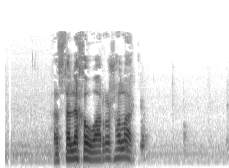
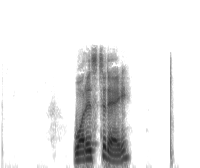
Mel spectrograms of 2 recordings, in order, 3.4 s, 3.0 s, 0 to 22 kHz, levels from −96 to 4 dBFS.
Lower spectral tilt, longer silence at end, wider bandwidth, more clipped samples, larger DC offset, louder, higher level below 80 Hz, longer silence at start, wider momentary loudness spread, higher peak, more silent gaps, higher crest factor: about the same, -5.5 dB/octave vs -5 dB/octave; first, 1.25 s vs 1.1 s; first, 11.5 kHz vs 8 kHz; neither; neither; second, -20 LUFS vs -16 LUFS; second, -74 dBFS vs -60 dBFS; second, 0.8 s vs 1.1 s; first, 19 LU vs 7 LU; about the same, -2 dBFS vs -2 dBFS; neither; about the same, 22 dB vs 18 dB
